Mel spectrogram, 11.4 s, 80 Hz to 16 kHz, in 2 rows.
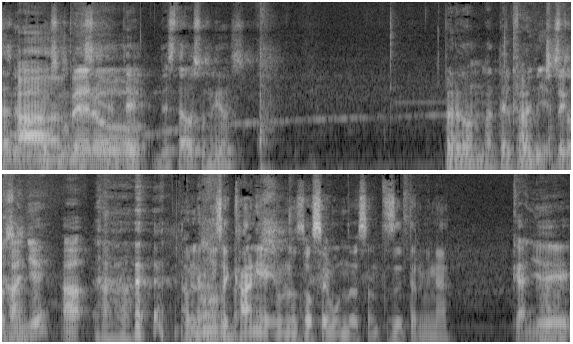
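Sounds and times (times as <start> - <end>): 
speech: 0.0 - 2.7, 4.4 - 11.3
faint ambulance siren passing outside: 0.0 - 6.7
laughter: 6.6 - 8.5.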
